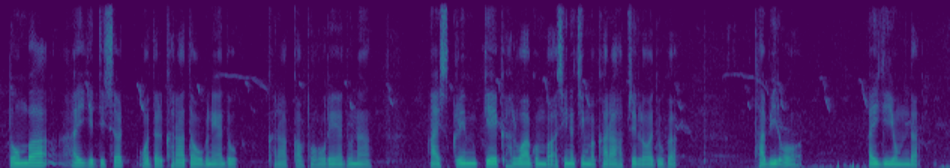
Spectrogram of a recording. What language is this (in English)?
Manipuri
